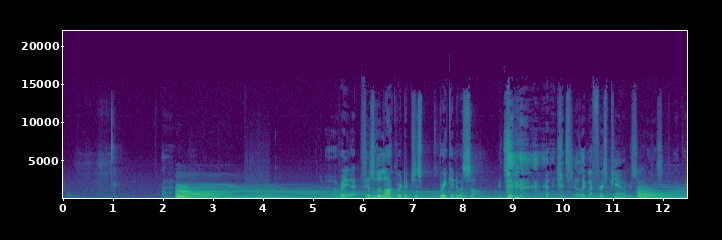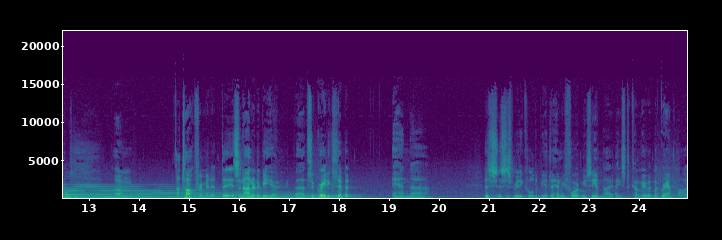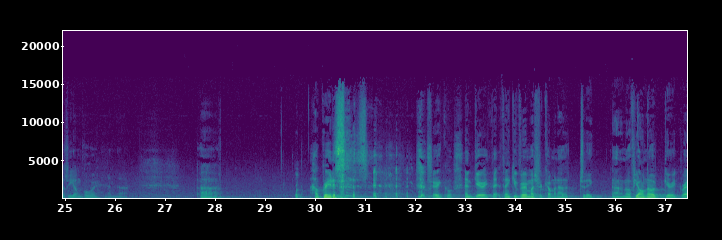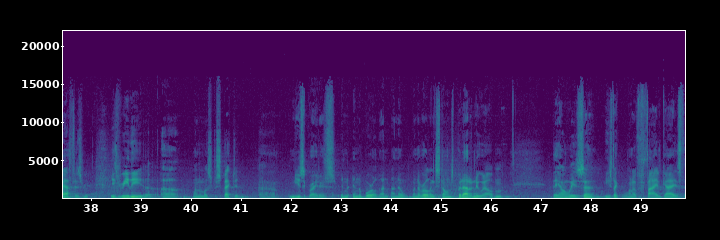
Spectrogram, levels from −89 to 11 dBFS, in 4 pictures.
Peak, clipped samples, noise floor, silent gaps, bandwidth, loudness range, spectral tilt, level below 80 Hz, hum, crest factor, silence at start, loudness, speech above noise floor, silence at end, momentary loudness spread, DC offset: -6 dBFS; under 0.1%; -58 dBFS; none; 16 kHz; 12 LU; -5 dB/octave; -56 dBFS; none; 24 dB; 0.1 s; -28 LUFS; 29 dB; 0 s; 18 LU; under 0.1%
